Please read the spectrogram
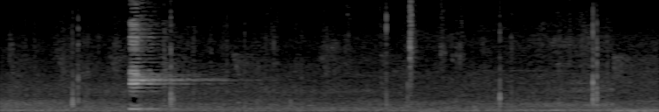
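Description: Steady outdoor background on a footpath with a few light clicks spread through, and one brief, loud higher-pitched tone about a second and a half in.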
